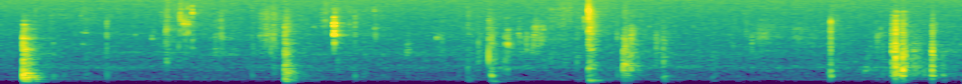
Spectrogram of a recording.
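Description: A person chewing crunchy food: quiet, irregular crunches and clicks, a handful of louder ones spread through.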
